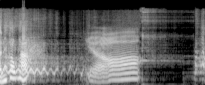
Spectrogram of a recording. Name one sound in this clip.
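A cartoon boy speaks in a high voice.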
